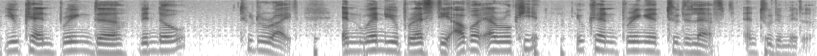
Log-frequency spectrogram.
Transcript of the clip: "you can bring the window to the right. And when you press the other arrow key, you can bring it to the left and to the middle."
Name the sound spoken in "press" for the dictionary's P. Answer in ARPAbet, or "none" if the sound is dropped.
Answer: B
